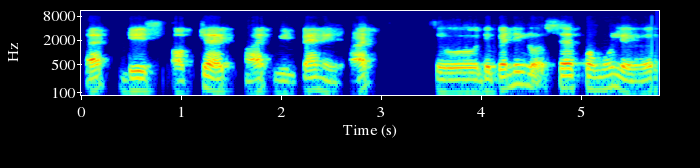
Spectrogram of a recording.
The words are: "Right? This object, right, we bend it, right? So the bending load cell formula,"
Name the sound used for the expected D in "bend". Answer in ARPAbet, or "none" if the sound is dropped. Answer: none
